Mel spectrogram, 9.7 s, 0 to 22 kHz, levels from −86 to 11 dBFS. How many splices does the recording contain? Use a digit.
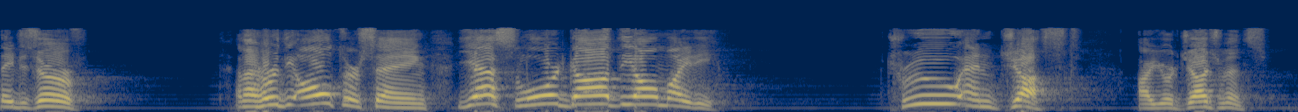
0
